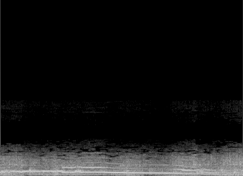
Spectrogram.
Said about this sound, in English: And in the back of it, the devil dogs ran, snarling and howling.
